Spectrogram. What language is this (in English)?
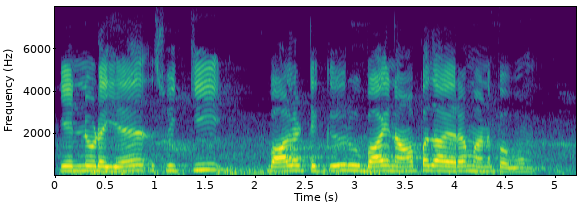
Tamil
